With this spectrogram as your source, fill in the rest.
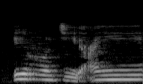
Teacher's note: Contohnya irji'i ya, di sini ada ra sukun sebelumnya ada hamzah wasol di awal kalimat ya. Irji'i, maka huruf ra-nya harus dibaca tafkhim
